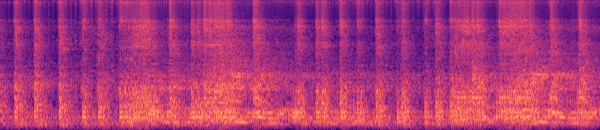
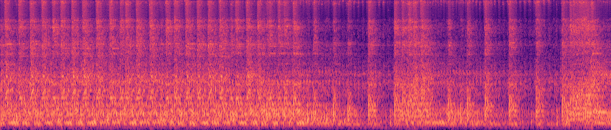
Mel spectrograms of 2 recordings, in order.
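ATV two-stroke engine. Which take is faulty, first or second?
second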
